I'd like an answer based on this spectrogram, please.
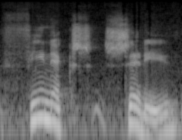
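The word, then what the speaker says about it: Phenix City: A reporter named Maya Johnson reported on August 15th in Phoenix City, it's spelled Phenix, in Alabama.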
